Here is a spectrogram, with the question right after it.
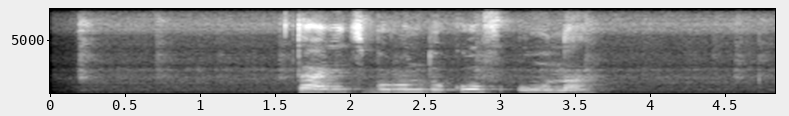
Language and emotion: Russian, neutral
